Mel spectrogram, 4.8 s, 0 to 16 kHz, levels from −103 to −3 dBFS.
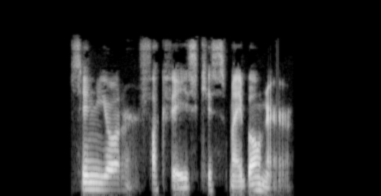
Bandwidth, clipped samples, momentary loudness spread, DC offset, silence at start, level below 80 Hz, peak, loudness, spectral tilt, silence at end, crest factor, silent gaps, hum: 7.8 kHz; under 0.1%; 14 LU; under 0.1%; 0.9 s; -60 dBFS; 0 dBFS; -19 LUFS; -3.5 dB/octave; 1.15 s; 22 dB; none; none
